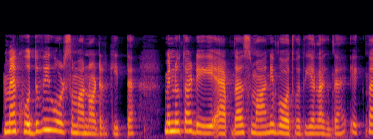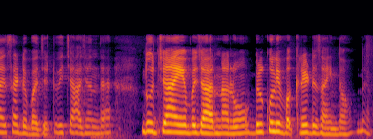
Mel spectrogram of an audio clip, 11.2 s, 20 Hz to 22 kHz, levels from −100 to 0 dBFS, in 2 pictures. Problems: none marked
